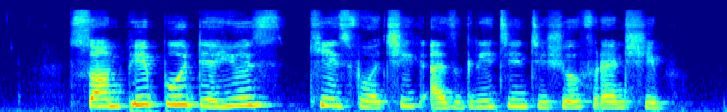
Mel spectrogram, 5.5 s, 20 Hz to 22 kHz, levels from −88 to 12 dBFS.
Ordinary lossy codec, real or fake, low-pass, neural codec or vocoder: none; fake; 14.4 kHz; vocoder, 44.1 kHz, 128 mel bands every 512 samples, BigVGAN v2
